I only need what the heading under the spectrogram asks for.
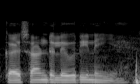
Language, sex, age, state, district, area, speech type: Urdu, male, 18-30, Bihar, Purnia, rural, spontaneous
